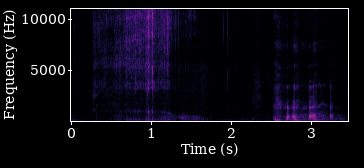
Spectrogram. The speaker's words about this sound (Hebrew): אז אה, קח לך חצי דקה, אני אוכל עוד באמב אחד עם רעש בתוך המיקרופון, רגע.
